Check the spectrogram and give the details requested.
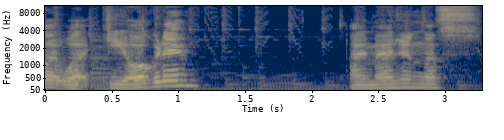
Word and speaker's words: Kyogre: Kio was how you said it too before ever hearing it. Kogre. But surely it's Kyogre. It is an ogre.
